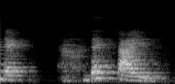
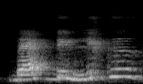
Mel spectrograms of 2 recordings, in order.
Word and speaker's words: dactylic: Next है, इसका pronunciation है डेक्टाइल, डैक्टिलिक। इस तरह से हम इसे पन्नन नहीं करेंगे जिस तरह की स्पेलिंग लिखी है, पर इसका प्रोनंसिएशन है डेक्टाइल, डेक्टाइल, डेक्टाइल।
